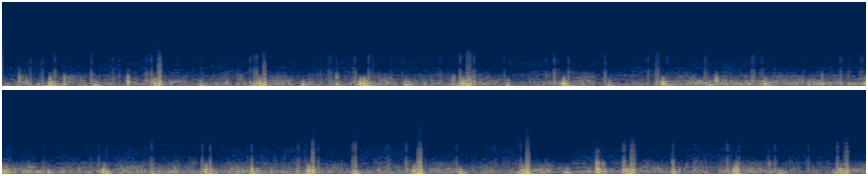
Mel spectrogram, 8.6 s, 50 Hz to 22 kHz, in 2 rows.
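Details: Resting heartbeat while sitting, recorded at various random chest spots by a layperson: steady low thumping about 58 beats a minute in paired beats, with some rubbing noise; normal heart sounds.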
